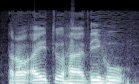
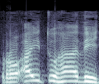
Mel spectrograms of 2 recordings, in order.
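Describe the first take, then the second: First: The last word ends in a u vowel. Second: The last word ends in an i vowel. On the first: The speaker calls it wrong. "Jangan kita baca" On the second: The speaker calls it right. "selalu kasrah"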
